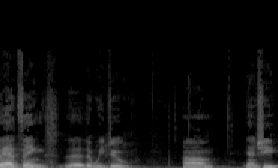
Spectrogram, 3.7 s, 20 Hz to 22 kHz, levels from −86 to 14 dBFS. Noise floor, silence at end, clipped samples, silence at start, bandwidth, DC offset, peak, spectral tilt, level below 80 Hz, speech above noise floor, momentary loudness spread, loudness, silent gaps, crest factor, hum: -57 dBFS; 0 s; under 0.1%; 0 s; 15.5 kHz; under 0.1%; -14 dBFS; -6.5 dB/octave; -60 dBFS; 26 dB; 13 LU; -32 LUFS; none; 18 dB; none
